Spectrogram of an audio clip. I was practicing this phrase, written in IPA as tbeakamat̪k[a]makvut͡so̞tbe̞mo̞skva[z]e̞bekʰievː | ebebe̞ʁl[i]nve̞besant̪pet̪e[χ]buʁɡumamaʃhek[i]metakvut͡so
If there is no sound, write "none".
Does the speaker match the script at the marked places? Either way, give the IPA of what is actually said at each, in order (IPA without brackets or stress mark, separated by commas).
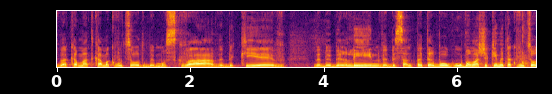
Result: a, v, i, ʁ, i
